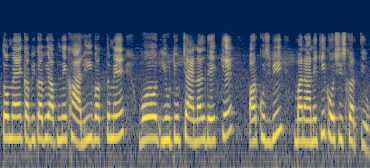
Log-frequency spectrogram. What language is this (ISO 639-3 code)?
urd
